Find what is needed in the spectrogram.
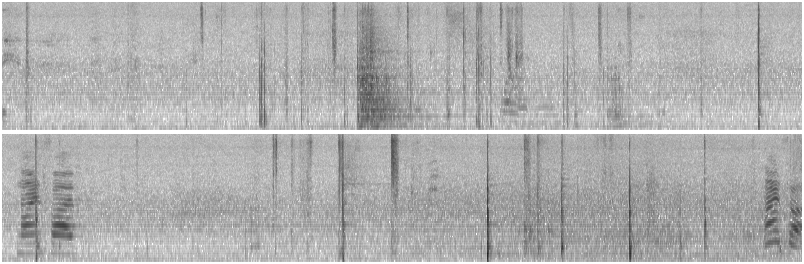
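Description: Basketball bouncing on an asphalt court: scattered, irregular thuds of dribbling and play, with a brief shout about eight seconds in.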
